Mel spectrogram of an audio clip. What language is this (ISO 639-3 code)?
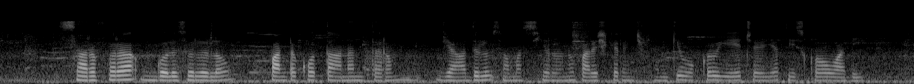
tel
